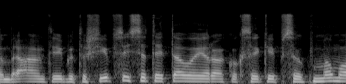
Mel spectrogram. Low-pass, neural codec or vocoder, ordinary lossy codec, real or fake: 10.8 kHz; codec, 24 kHz, 0.9 kbps, WavTokenizer, small release; Opus, 64 kbps; fake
